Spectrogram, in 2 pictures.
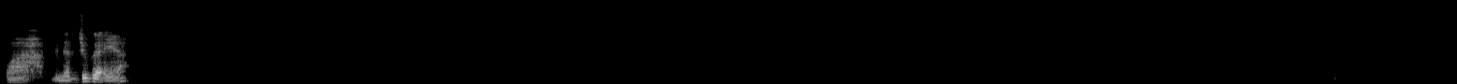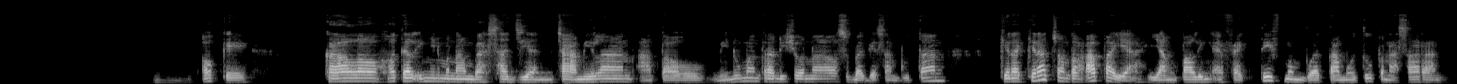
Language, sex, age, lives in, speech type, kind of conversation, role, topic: Indonesian, male, 35-39, Indonesia, read, expert-assistant, asker, Menurut kamu, seperti apa cara kreatif memadukan budaya lokal dengan layanan hotel biar wisatawan makin betah?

